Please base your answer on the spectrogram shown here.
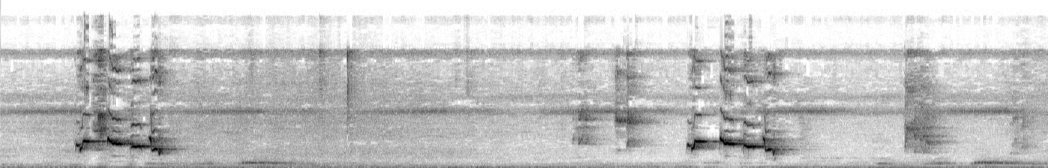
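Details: Sooty-headed bulbul in lively song, giving two short bubbly whistled phrases about four seconds apart, each a quick run of slurred, falling notes, with a soft low hum and faint other chirps behind.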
